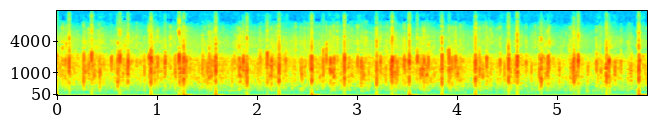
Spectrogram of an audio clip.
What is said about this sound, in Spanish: es el primer jefe de gobierno elegido en primera vuelta en la Ciudad de Buenos Aires, así que un aplauso para Horacio.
